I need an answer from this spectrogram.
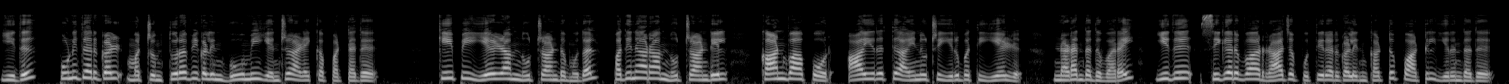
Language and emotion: Tamil, neutral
